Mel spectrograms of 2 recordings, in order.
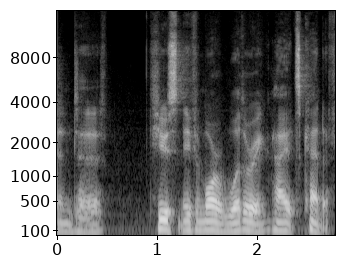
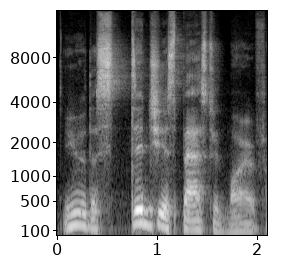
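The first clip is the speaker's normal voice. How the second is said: bitter, slow accusation; laying into him; 3 semitones higher, 6 dB louder, slower than usual. A narrator's reading. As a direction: hammer each word at him. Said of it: "I get stuck into him".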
